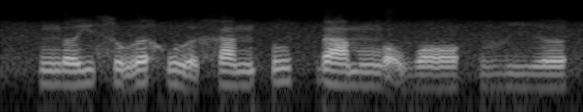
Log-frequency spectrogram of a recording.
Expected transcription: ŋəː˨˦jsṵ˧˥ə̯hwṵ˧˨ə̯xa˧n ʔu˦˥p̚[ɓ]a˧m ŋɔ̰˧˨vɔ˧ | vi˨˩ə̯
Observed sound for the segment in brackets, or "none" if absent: ɗ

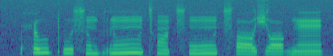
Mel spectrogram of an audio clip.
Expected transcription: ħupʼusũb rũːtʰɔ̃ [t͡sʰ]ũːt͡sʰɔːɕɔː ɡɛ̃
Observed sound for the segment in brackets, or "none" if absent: t͡sʰ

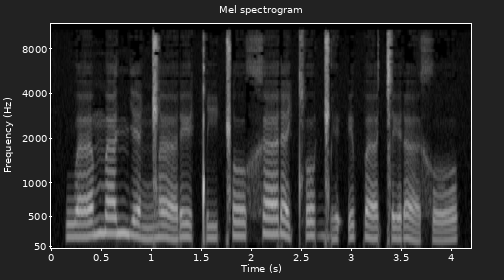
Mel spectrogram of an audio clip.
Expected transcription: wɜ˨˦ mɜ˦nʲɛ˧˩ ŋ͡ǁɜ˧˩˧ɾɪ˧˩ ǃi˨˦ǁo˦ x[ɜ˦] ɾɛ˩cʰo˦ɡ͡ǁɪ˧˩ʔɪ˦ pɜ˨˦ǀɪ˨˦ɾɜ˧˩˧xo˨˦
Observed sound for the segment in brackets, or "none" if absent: ɜ˦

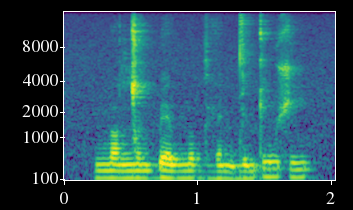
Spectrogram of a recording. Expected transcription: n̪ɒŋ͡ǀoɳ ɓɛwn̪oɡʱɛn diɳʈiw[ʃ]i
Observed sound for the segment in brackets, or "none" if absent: ʃ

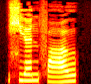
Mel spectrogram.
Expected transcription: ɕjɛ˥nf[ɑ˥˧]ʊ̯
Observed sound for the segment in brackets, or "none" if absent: ɑ˧˥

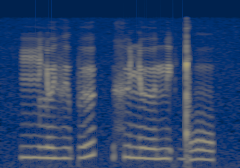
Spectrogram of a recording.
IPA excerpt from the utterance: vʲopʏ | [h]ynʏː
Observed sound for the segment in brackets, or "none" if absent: x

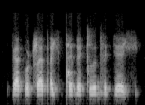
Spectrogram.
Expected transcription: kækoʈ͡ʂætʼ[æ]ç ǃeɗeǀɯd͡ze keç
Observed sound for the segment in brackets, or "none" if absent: æ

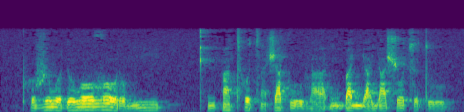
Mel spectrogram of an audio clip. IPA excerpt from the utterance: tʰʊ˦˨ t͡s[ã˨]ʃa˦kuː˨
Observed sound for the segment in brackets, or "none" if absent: ã˨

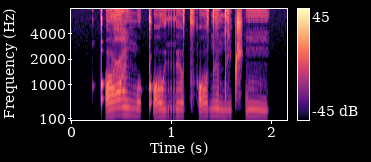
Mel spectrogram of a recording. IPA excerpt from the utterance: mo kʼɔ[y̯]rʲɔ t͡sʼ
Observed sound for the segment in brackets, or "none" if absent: u̯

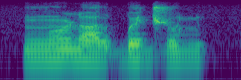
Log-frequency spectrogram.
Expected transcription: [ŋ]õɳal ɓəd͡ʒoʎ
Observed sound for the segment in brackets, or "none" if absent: ŋ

